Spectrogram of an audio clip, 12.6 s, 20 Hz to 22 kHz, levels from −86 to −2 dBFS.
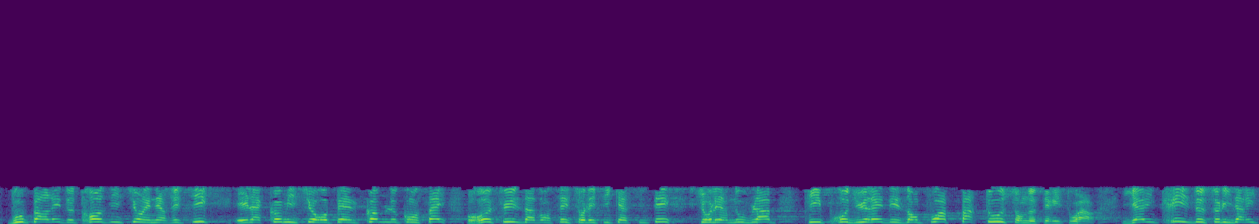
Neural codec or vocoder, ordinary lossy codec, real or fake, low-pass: none; MP3, 32 kbps; real; 3.6 kHz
